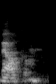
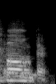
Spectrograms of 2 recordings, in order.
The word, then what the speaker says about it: Balkcom: And just to clarify, it's Balkcom, not Balkcom. Oh, okay. It's like Balkcom. Always like, pronouncing people's names is always the toughest part for me in the beginning. You know, it's like Baldwin.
